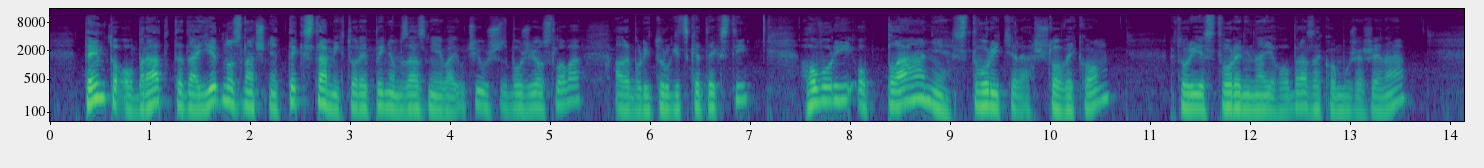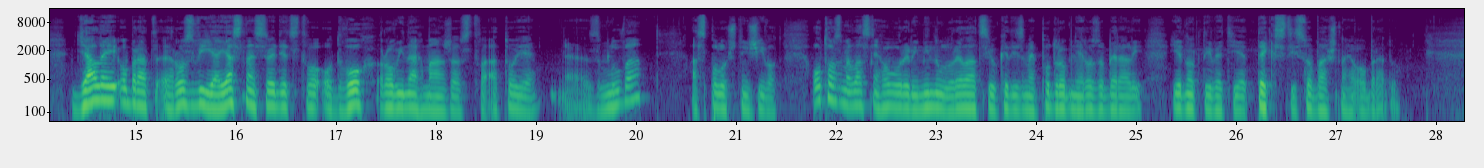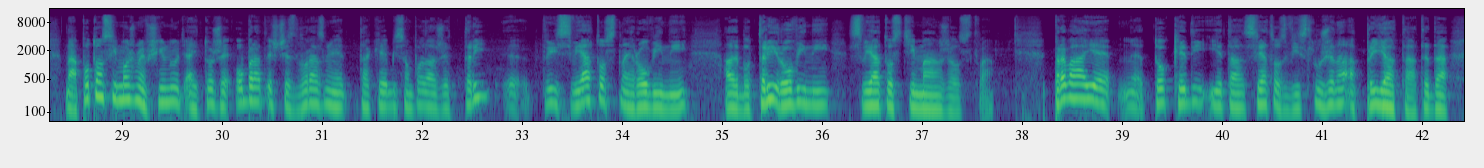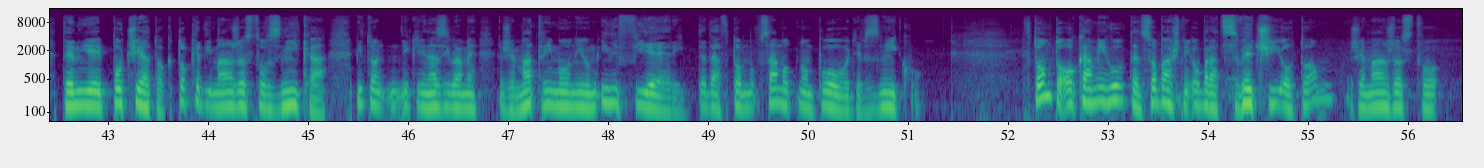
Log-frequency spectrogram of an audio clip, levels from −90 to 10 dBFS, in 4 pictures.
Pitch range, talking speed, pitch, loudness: 120-150 Hz, 140 wpm, 130 Hz, -26 LUFS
